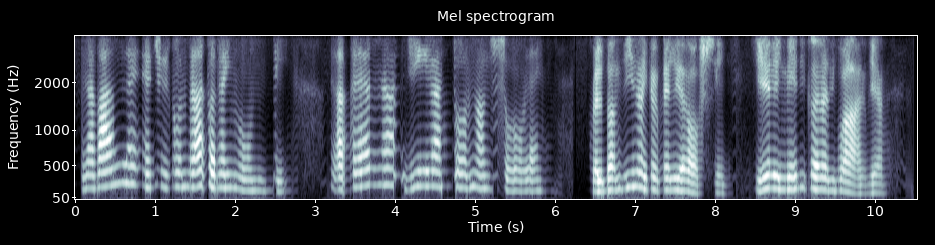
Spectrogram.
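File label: TWELP 400 bps Vocoder, Italian speech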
